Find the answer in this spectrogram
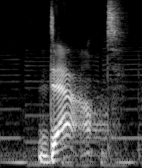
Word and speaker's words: doubt: Det, doubt, and subtle. Now that you know that we don't pronounce the B in these words, try reading this sentence out loud.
